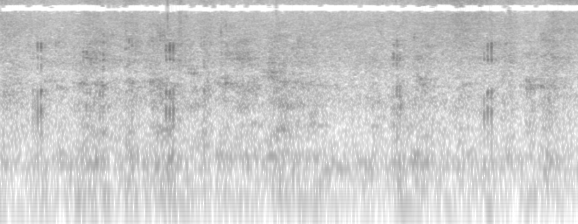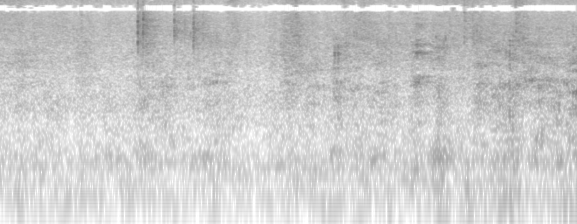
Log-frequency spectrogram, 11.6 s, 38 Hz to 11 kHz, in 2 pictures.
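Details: Pig health check on 26 October 2023, with pigs heard in a noisy barn making brief low grunts and a few sharper squeaky snorts, spaced irregularly over a continuous background rumble.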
